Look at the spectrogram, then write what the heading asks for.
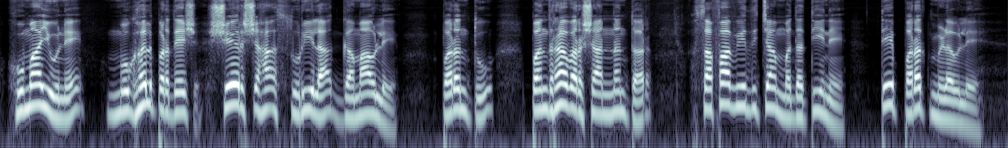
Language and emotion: Marathi, neutral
